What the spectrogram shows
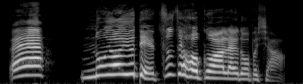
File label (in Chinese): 小男孩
